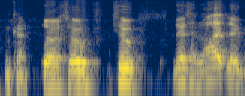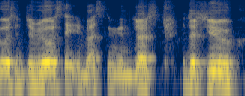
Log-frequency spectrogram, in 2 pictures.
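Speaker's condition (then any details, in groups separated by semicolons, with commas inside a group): Cerebral palsy; present from birth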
